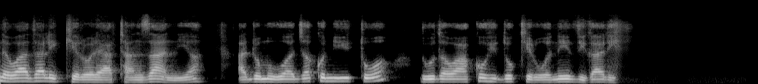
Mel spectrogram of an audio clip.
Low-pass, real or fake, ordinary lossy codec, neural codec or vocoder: 10.8 kHz; fake; none; codec, 24 kHz, 0.5 kbps, DualCodec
